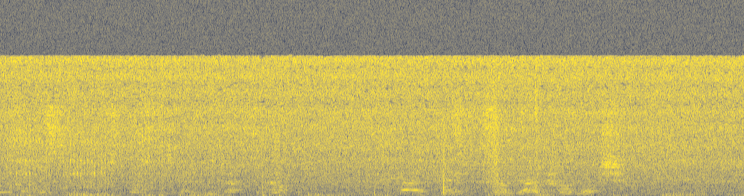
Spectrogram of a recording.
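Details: Soft, low rhythmic purring from a domestic cat, pulsing in steady breaths under a steady background hiss, with faint clicks throughout.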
